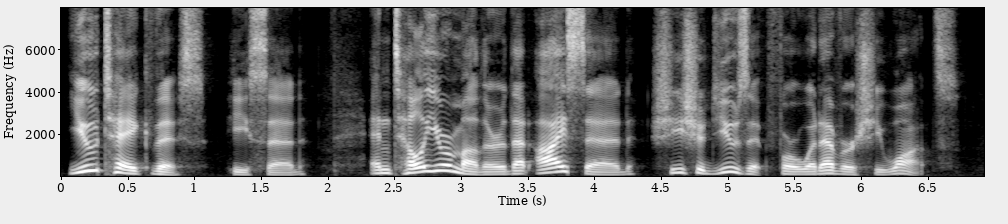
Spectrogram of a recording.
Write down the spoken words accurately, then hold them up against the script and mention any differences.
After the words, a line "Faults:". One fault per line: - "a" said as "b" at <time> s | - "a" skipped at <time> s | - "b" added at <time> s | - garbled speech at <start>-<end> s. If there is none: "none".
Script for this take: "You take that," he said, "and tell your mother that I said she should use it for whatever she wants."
"You take this," he said, "and tell your mother that I said she should use it for whatever she wants."
Faults:
- "that" said as "this" at 0.7 s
